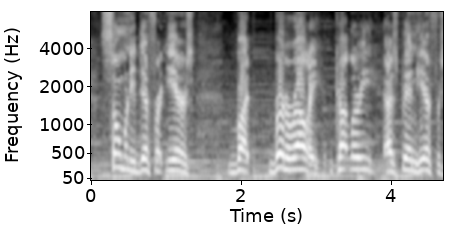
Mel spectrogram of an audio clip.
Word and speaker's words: Bertarelli: Bertarelli Cutlery. Wow. And like, I'll just say it's Bertarelli.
